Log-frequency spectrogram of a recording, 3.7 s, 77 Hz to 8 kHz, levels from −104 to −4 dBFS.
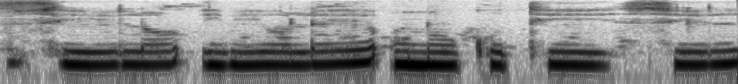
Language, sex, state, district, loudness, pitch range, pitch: Chakma, female, Tripura, Unakoti, -13 LUFS, 225-235 Hz, 230 Hz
